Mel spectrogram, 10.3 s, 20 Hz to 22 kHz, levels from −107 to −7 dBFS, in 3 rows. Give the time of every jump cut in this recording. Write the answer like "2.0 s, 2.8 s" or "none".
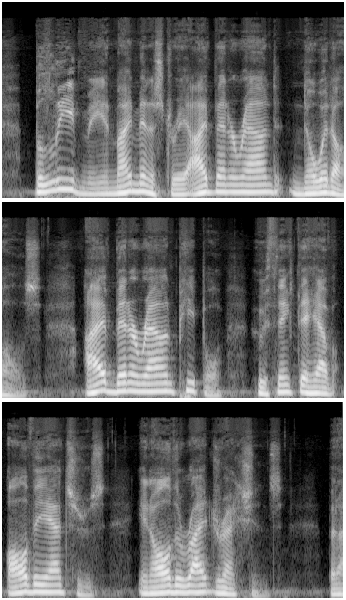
none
